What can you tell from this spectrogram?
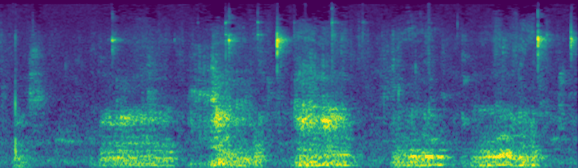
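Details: Jack Russell and Yorkie dogs growling while playing tug of war indoors; rough, rumbling growls in bursts about a second long, rising and falling with pulling, with brief scuffling noises between.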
